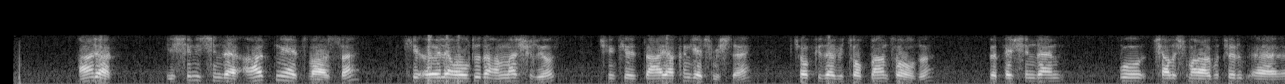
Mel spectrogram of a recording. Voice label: QSO; KONFERANS ODASINA SATASMALAR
